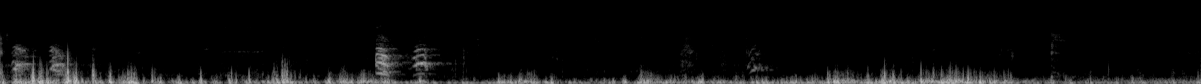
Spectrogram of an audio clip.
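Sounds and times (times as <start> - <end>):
wind buffeting microphone: 0.0 - 12.0
dog barking: 0.1 - 0.8, 3.8 - 4.5, 6.8 - 7.8.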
